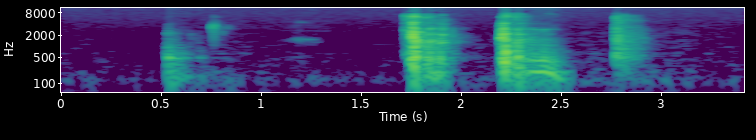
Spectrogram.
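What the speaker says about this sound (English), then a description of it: "let me get a quick sip of water here, clear my throat" A short cough followed by several rough throat clearings, close and loud, separated by brief pauses of silence.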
